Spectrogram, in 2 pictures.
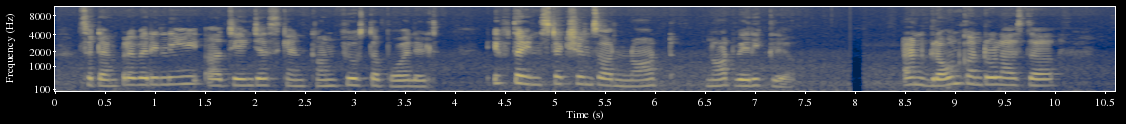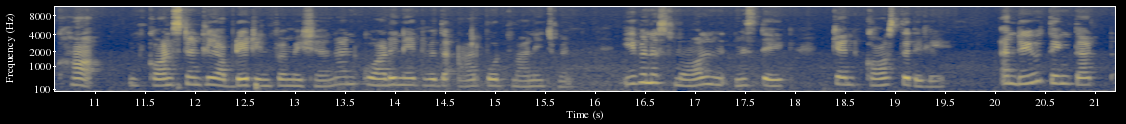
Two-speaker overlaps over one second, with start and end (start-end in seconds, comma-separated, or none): none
